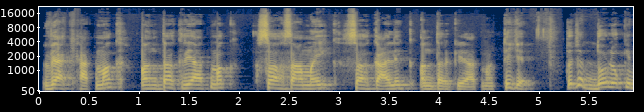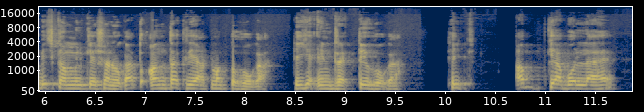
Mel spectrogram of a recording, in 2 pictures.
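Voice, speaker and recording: A man teaching an exam-prep class, explaining answers with homely examples and reading questions out slowly. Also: a little high, a little mellow. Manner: reads English questions out very slowly, then explains with everyday examples. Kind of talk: Hindi lecture solving exam questions.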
